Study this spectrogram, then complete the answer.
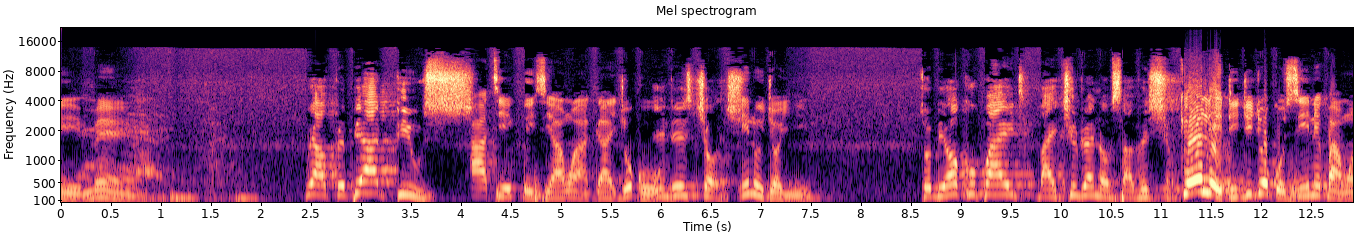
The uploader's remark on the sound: This is the full audio recording of our Official Church Dedication and Appreciation Service.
